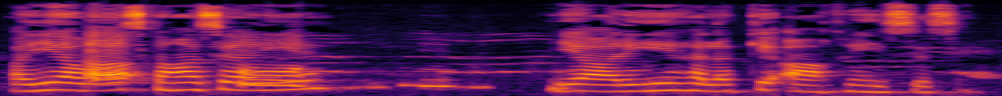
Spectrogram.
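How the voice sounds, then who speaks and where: Patient woman teaching throat sounds. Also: fairly high pitch. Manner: patient, explains step by step and demonstrates throat sounds. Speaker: Quran pronunciation teacher. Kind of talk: informal home lesson on letter sounds. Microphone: home recording, phone.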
